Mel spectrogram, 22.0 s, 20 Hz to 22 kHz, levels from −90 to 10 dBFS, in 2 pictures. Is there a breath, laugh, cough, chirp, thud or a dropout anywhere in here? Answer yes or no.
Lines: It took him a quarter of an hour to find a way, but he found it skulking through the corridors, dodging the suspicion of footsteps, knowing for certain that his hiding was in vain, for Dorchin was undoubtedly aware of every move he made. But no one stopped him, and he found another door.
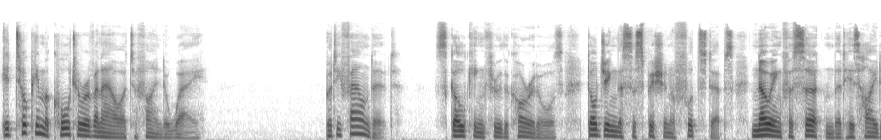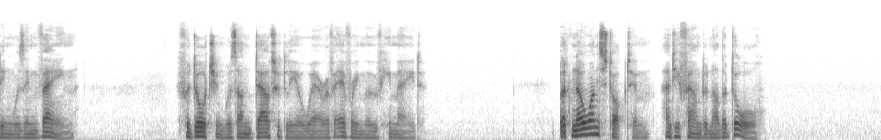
no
